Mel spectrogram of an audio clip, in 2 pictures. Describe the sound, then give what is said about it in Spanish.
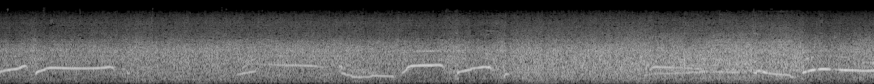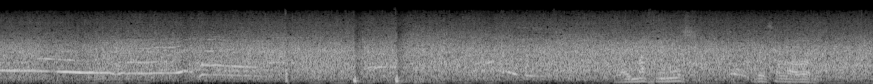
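A crowd gives a sustained ovation at a badminton match after a player retires injured, loud steady applause running throughout beneath a voice talking over it. “Mira, mira qué ovación, Ángel a Carolina Marín”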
